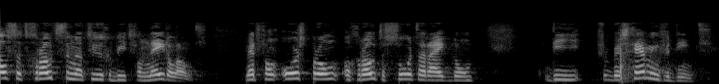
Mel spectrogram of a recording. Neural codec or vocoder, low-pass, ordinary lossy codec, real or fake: none; 7.2 kHz; MP3, 48 kbps; real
